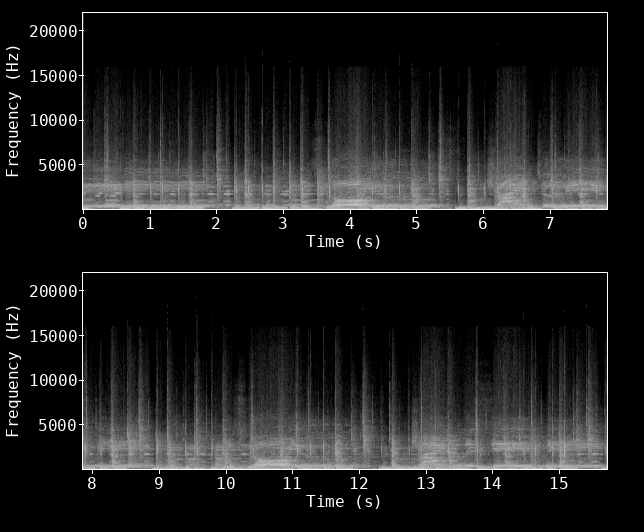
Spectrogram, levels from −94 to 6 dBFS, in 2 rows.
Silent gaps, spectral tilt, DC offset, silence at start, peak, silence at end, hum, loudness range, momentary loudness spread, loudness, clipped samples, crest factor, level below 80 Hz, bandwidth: none; -6.5 dB/octave; under 0.1%; 0 s; -8 dBFS; 0 s; none; 1 LU; 6 LU; -24 LUFS; under 0.1%; 14 dB; -32 dBFS; 11 kHz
